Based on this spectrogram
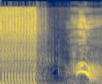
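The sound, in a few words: gunshot sound effects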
